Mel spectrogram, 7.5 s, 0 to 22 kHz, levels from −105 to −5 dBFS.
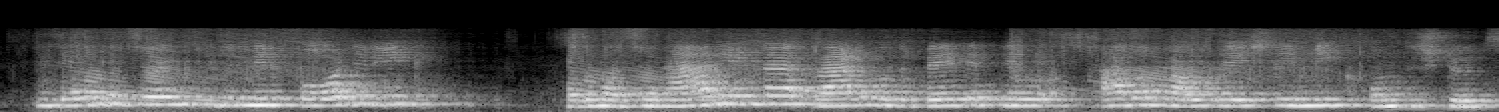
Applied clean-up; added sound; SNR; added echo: neural separator model SepFormer DNS4.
